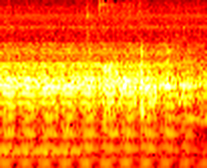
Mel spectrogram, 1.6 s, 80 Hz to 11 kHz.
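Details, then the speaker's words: Restored vintage EICO 315 RF signal generator with internal audio modulator on, heard through a radio: faint, steady, clean 400 Hz tone superimposed on the signal, even strength, no wavering or buzz; modulation working normally. "this generator also has a feature where it has an internal audio modulator and if I turn that on it's a little bit faint but I think you can hear is in a 400 H tone it's superimposed on that signal hear that"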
